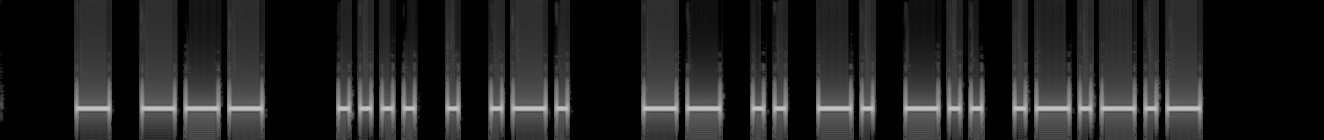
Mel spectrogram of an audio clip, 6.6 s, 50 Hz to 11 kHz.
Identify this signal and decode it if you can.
Morse code, heard as a keyed tone, about 22 wpm, 700 Hz. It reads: TO HER MIND.
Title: Sentences from Top 1300 Words 22wpm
